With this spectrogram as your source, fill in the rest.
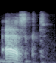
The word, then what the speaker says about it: asked: I've got a question about the word asked, because I heard sometimes that someone, speak it like asked. Yes. There are some people who do it, but most people do not. Most of the people pronounce it, they skip over the K.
